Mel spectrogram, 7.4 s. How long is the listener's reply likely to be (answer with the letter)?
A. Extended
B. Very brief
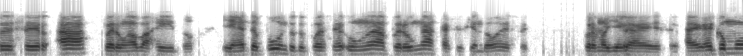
B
